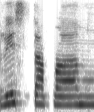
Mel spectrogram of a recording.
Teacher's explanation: وستقاموا میں یہ وصل ہوگا وستقاموا. تو قا جو ہے یہ الف مدہ ہے، قاف جو ہے وہ تھک لیٹر ہے، مو جو ہے وہ واو مدہ ہے. 2 سیکنڈ اس کو لمبا کریں گے. یہ دونوں 2 سیکنڈ پڑھنے ہیں.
